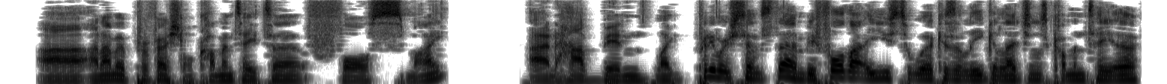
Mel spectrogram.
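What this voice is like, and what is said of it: English Manchester accent. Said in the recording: “I'm from England, Manchester originally. That's why I've got an accent... I'm actually English... I'm the one with the accent”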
